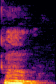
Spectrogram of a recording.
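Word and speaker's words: calm: इसके बाद सी ए एल एम, देखिए काम, काम में शांति।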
